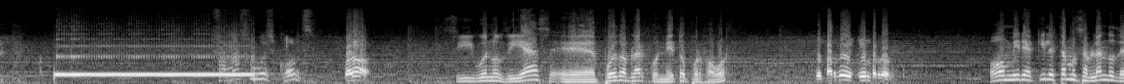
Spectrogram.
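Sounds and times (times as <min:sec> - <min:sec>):
telephone ringing: 0:00.5 - 0:02.6
speech: 0:02.6 - 0:03.8, 0:04.6 - 0:07.4, 0:08.2 - 0:09.1, 0:09.9 - 0:11.2.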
